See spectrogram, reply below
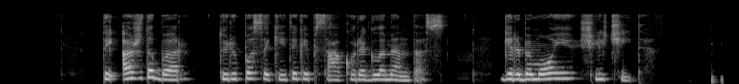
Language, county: Lithuanian, Vilnius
